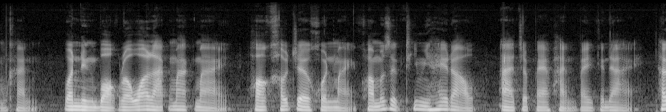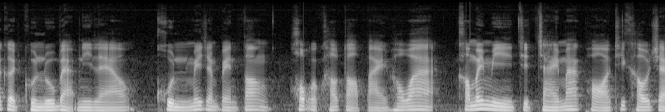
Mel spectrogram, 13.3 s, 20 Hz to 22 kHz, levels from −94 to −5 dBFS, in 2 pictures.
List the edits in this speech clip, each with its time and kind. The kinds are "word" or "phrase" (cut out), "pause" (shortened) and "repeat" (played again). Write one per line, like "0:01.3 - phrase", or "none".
none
